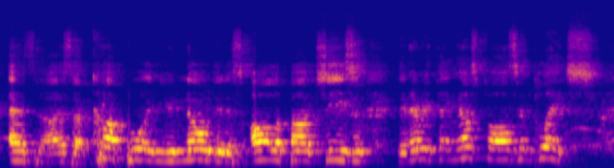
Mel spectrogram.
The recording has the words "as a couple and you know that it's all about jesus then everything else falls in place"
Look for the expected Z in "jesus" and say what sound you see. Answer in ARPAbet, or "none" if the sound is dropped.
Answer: Z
